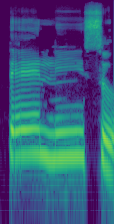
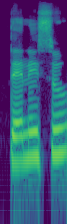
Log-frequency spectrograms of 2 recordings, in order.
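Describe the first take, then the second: First: তেনিসু slow, each syllable held. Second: Said in the usual way. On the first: Shown as a demonstration. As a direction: stretch তেনিসু into three beats. Teacher sounds out new word.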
